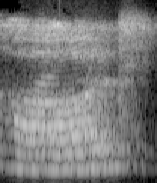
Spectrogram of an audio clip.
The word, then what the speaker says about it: half: About half an hour. Half an hour. L is silent and the hour H is silent.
